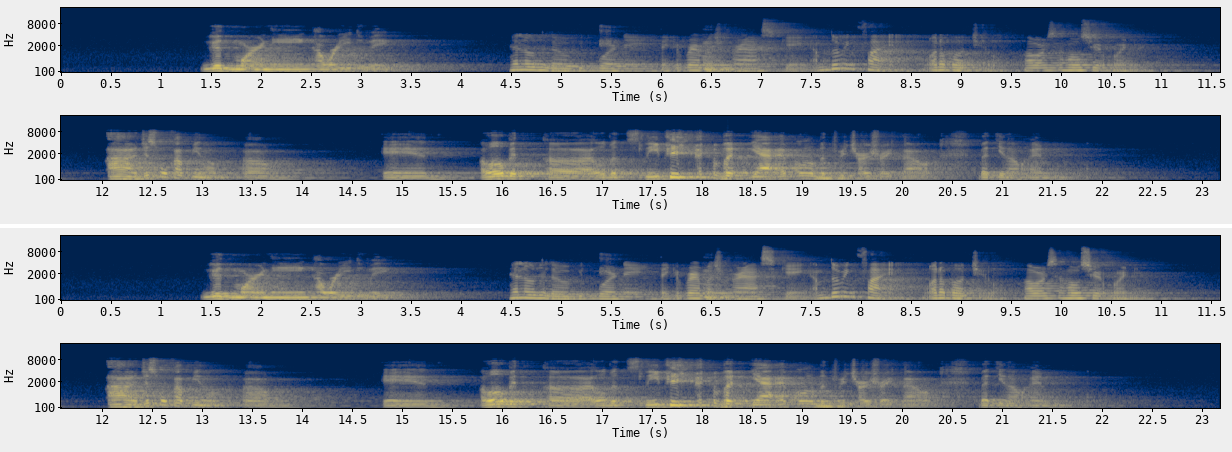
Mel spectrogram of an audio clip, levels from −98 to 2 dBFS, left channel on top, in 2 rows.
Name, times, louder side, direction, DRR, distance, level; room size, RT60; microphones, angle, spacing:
voice 1, 1.4-3.3 6.4-6.7 12.0-13.9 14.8-15.5 15.8-21.9, equal, 15° left, 4 dB, 1.4 m, -25 dB
voice 2, 4.5-10.9 19.1-19.4, right 2 dB, 50° right, 7 dB, 1.1 m, -32 dB
29.5 x 14.0 x 7.8 m, 2.3 s
head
